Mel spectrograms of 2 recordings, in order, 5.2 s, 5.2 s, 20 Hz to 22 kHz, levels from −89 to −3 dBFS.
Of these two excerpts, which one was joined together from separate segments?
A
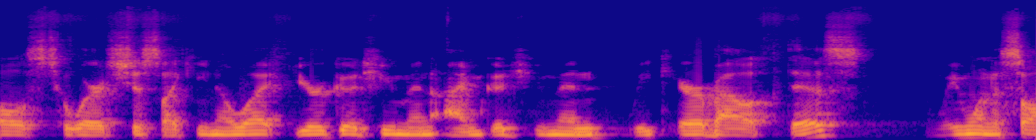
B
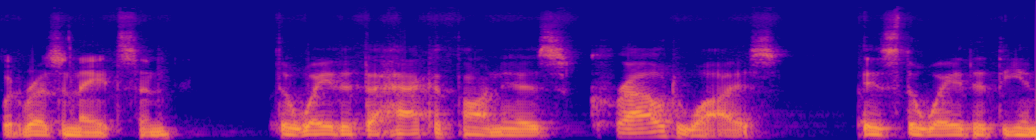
B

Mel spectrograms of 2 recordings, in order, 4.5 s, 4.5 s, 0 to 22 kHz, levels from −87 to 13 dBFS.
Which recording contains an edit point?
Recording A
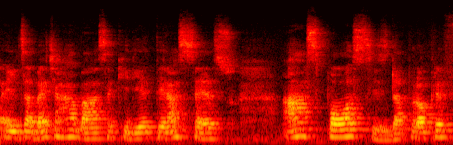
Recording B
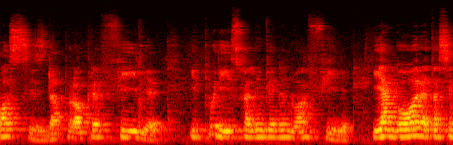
B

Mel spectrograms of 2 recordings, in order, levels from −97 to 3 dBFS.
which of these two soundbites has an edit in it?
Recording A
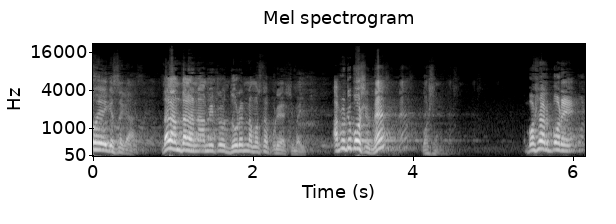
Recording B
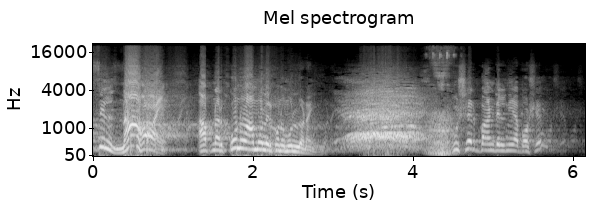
B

